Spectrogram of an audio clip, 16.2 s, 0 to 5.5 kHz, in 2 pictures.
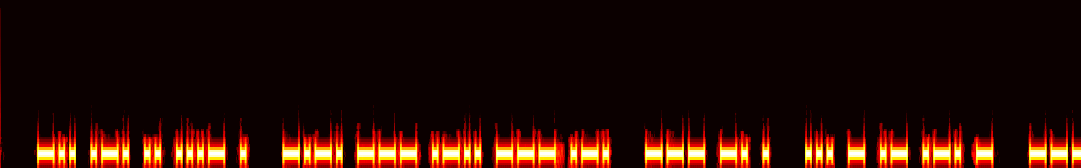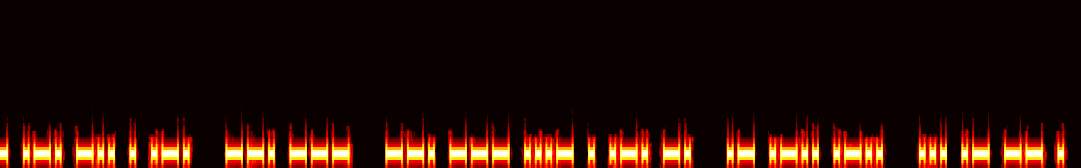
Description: Morse code, heard as a keyed tone, about 30 wpm, 500 Hz. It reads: DRIVE COLOR ONE START ORDER GO GOVERN ALL SAME
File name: 632 words / 632 Words 30WPM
